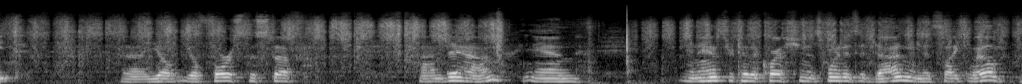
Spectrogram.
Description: A scraping noise while a man speaks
